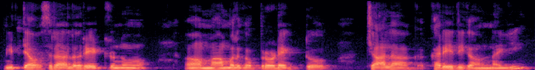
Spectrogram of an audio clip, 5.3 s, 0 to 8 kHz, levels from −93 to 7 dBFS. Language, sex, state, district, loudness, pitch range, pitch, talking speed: Telugu, male, Andhra Pradesh, Anantapur, -17 LUFS, 140-150 Hz, 145 Hz, 90 wpm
